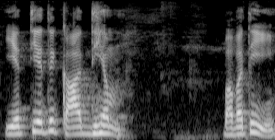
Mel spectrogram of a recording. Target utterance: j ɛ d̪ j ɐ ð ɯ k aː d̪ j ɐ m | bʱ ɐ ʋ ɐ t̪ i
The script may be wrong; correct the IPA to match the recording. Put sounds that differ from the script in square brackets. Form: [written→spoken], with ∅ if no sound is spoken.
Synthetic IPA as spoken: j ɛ [d̪→t̪] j ɐ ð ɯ k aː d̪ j ɐ m | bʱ ɐ ʋ ɐ t̪ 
